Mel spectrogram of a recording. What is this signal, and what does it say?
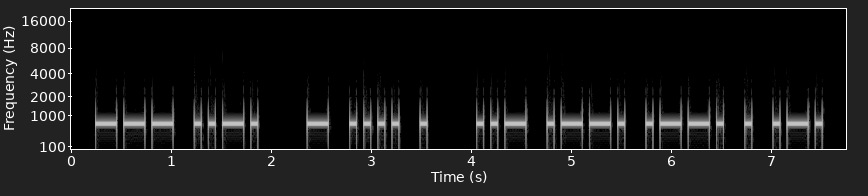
Morse code, heard as a keyed tone, about 17 wpm, 700 Hz. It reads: OF THE UPPER
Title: A Sound Of Thunder 17wpm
